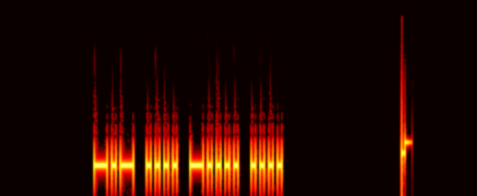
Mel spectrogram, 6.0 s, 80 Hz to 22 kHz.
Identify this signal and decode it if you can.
Morse code, heard as a keyed tone, about 22 wpm, 700 Hz. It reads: KH6H
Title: USA Call Signs - 3x Character Spacing - 22wpm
